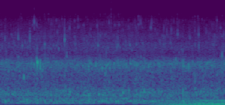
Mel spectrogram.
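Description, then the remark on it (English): Rainwater rushes in a steady, continuous stream under a bridge at the lowest point of a neighborhood, a broad churning wash with a slight echo, growing a bit fuller toward the end. “It is the lowest point of the barrio, the neighborhood. Every water from the rain goes down to that bridge.”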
